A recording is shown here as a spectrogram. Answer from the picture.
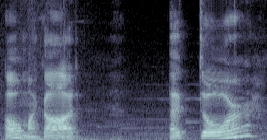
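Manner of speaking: ordinary talk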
